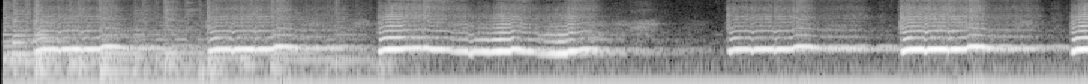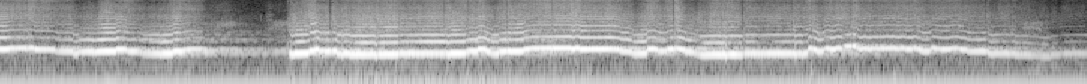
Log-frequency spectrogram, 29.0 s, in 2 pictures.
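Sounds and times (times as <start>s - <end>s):
refreshing flute tone: 0.0s - 9.0s, 9.6s - 29.0s.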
